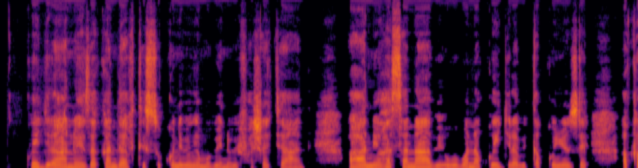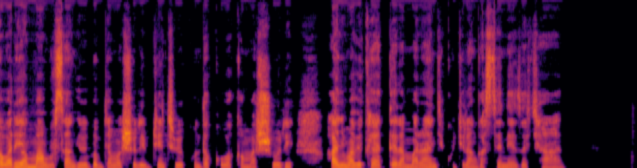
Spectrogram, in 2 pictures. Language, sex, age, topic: Kinyarwanda, female, 25-35, education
